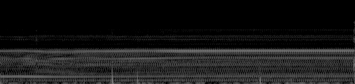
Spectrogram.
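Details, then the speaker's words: Lasfit Stealth anti-theft hood lock on Jeep Gladiator JT, locked from inside after install: small controller motor gives a steady, fairly loud high whir like a mini compressor for a couple seconds, stops cleanly; working normally. "but when I lock or unlock from inside, so that controller motor is actually somewhat loud. It's like a super mini compressor, but what are you gonna do? It's just like for a couple seconds."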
